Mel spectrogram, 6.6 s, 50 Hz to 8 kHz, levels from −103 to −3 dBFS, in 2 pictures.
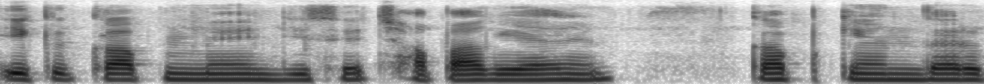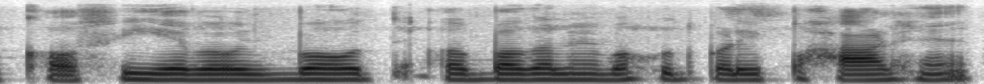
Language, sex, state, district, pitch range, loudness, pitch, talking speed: Hindi, male, Jharkhand, Deoghar, 155-165 Hz, -18 LUFS, 160 Hz, 190 wpm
